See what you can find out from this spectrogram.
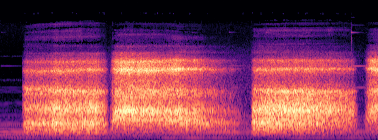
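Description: Loud heavy breathing from a caller on a phone line, with long, rasping inhales and exhales, about four breaths with brief pauses between them, sounding slightly muffled through the phone line. No one speaks.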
